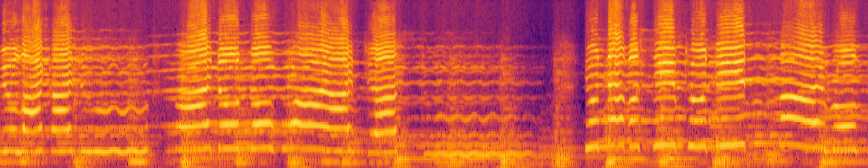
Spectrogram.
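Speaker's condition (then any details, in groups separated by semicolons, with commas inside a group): No condition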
